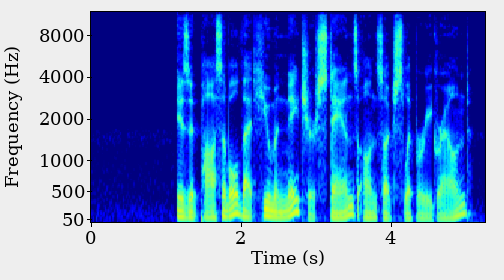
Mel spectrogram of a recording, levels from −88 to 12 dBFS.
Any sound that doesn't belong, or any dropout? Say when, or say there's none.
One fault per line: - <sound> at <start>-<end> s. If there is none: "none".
none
